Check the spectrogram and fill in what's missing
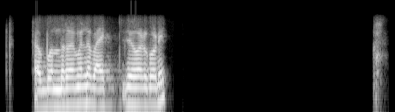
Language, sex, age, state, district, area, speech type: Bengali, male, 18-30, West Bengal, Kolkata, urban, conversation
